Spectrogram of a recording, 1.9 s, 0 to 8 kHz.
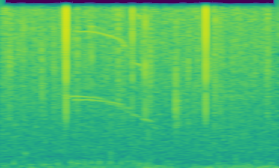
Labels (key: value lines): label: biophony, dolphin
recorder: SoundTrap 500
